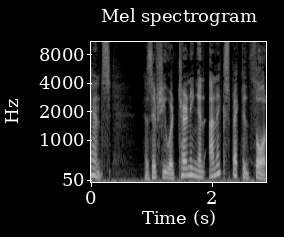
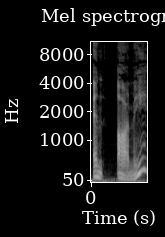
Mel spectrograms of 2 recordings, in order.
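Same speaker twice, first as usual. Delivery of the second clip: soft, gently surprised voice. Narrating her reply to a Gungan boasting of an army, in a soft surprised voice. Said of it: "a hint of surprise in her soft voice".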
